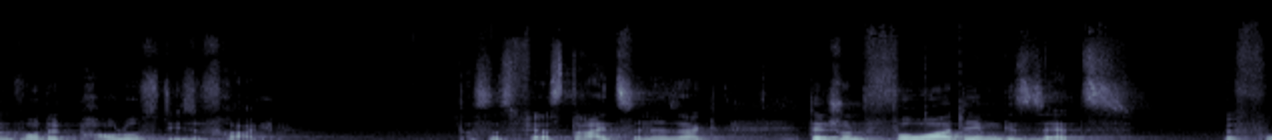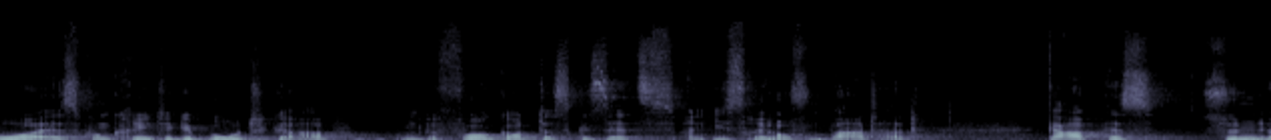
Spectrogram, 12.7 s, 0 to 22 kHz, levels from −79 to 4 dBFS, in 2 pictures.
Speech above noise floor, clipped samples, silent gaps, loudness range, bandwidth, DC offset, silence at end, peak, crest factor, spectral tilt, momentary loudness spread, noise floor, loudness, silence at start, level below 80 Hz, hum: 35 dB; under 0.1%; none; 7 LU; 18 kHz; under 0.1%; 0 s; -10 dBFS; 22 dB; -6.5 dB/octave; 15 LU; -67 dBFS; -33 LUFS; 0 s; -64 dBFS; none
